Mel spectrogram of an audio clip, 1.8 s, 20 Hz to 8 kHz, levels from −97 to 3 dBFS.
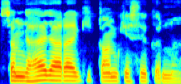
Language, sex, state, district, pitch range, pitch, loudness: Hindi, male, Bihar, Jamui, 140-160 Hz, 145 Hz, -20 LUFS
